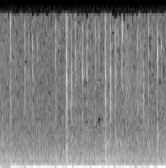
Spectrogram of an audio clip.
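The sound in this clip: Typing on a computer keyboard: many quick, light key clicks in an uneven rhythm over a constant low background hum.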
